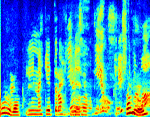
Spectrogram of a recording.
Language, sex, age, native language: Icelandic, male, 10, Icelandic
